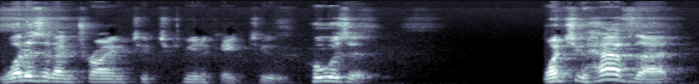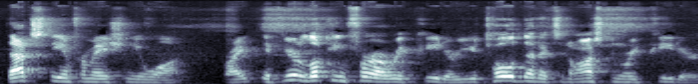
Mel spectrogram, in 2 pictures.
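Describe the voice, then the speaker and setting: A man with a fairly high pitch speaks at a moderate pace, his pitch varying in an ordinary way while his loudness swings widely. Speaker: radio instructor at prepper meeting. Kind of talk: workshop tutorial.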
